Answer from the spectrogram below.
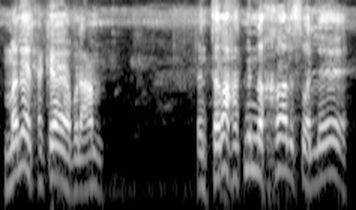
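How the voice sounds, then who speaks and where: A man's voice: sits high, racing, fairly bright tone. A man playing an exasperated, teasing stoner pal in an Egyptian comedy sketch, with repetitive, colloquial stoner talk. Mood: teasing, incredulous. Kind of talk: comic sketch acting. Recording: faint noise with insect ambience.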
